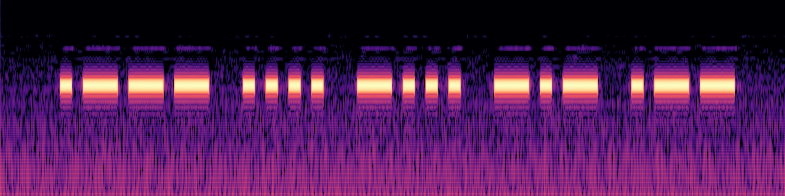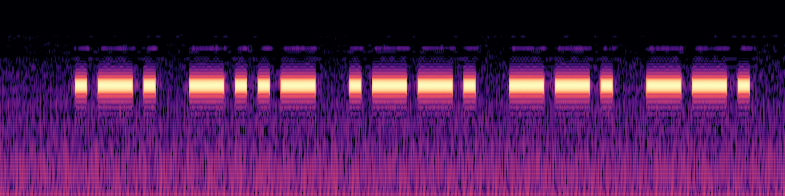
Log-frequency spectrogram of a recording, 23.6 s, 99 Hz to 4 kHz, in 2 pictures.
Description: Morse code, heard as a keyed tone, about 7 wpm, 800 Hz. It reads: JHBKW RXPGG
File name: telegrafia / i2tfj / Lez8 30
